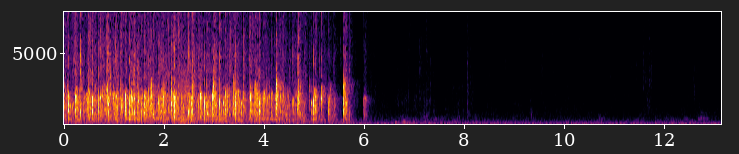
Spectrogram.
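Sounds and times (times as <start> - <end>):
crowd applauding: 0.0 - 6.3.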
